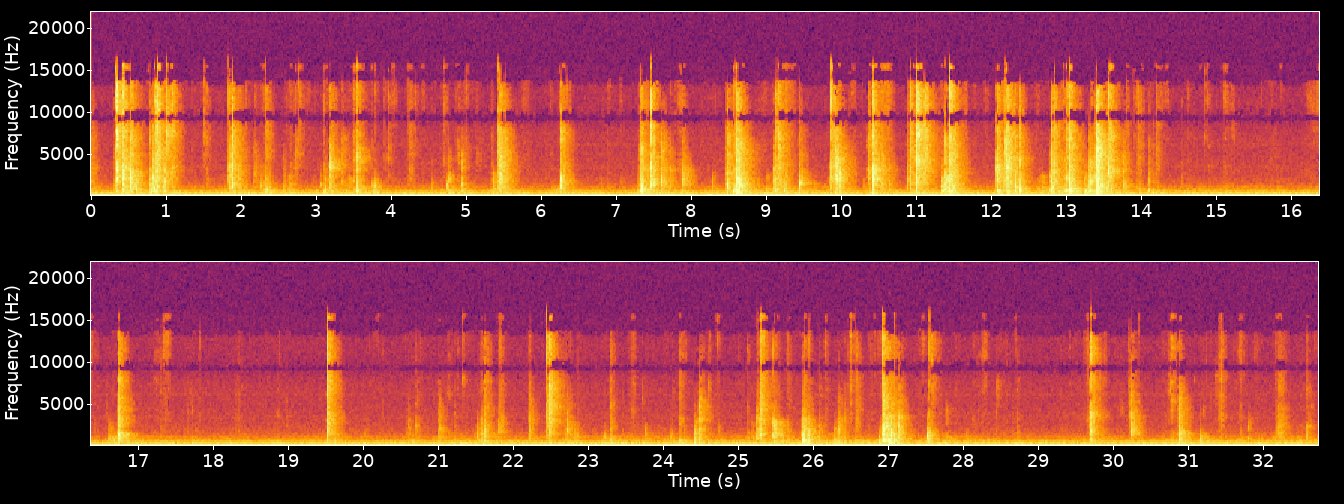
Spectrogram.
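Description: Crinkling and rustling of a white paper packet being handled and unfolded. The crackles come thick in the first half and sparser later, over a steady low hum.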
